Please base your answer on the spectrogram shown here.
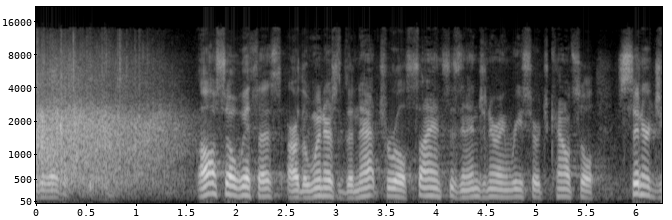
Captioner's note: applause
